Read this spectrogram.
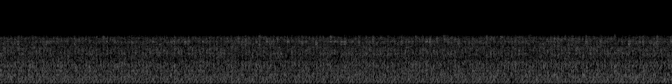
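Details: BMW E46 320d 150 hp diesel, first start after overhaul fixing swirl flap failure: steady even diesel clatter at idle, no knocks or misses; normal idle.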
